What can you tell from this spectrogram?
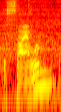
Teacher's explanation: The first syllable is accented.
